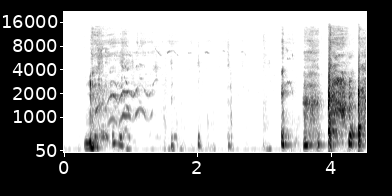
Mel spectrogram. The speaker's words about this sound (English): I made you cough. That was very funny.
